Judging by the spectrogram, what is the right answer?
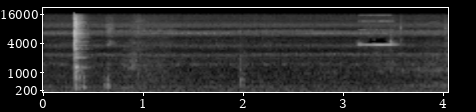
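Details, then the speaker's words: Induction hob with an aluminium pot: a pot clatters on the glass, then a single short high beep; the hob can't detect the aluminium pan and shows a no-pan error. "tidak akan terbaca pemirsa masih tetap eo ya error tah error apa namanya"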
